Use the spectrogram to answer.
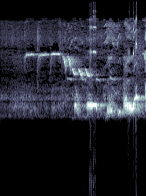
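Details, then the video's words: A blackbird's song phrase opens with a thin, level high whistle. It slides down through short notes into louder, slurred warbling that builds toward the end, heard clearly without other sounds. "Blackbird song"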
